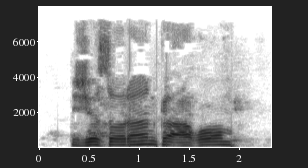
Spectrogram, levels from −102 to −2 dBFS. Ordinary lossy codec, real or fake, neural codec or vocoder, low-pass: MP3, 48 kbps; real; none; 7.2 kHz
